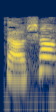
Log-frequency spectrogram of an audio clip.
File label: "zao3shang3", Chinese; 早上; zǎoshàng; early morning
